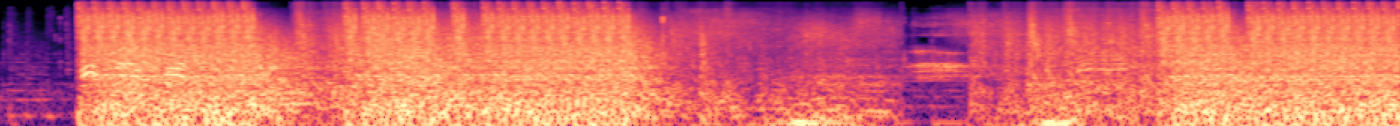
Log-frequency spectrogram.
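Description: Loud, continuous assault rifle fire in the video game Mass Effect, rapid automatic bursts with booming impacts nearly filling the clip, broken by a couple of brief pauses.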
